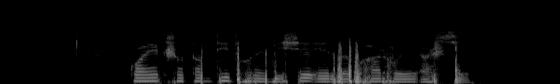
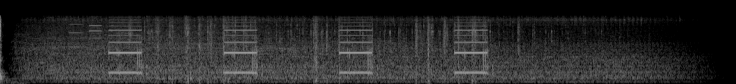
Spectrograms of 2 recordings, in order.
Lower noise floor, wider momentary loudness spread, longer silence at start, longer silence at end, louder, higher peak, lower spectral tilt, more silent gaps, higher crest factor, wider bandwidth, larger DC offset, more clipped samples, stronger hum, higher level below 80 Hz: first, -86 dBFS vs -59 dBFS; about the same, 18 LU vs 17 LU; first, 1.3 s vs 0 s; first, 0.9 s vs 0.4 s; second, -41 LUFS vs -30 LUFS; second, -16 dBFS vs -4 dBFS; first, -6.5 dB/octave vs -1.5 dB/octave; neither; about the same, 26 dB vs 28 dB; second, 6.8 kHz vs 10.5 kHz; neither; neither; neither; first, -58 dBFS vs -66 dBFS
